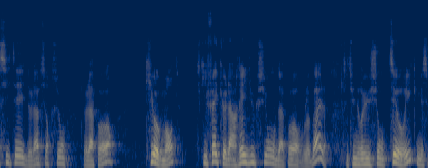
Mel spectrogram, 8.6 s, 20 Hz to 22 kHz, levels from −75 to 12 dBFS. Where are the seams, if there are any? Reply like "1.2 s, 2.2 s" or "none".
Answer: none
